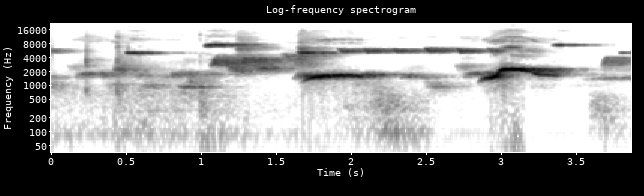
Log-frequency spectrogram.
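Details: White-rumped shama song used as a mid-morning lure recording to prompt other shamas to answer: varied clear whistles, high thin notes over lower warbled phrases, long steady whistles and a bright rising flourish, no other sounds.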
